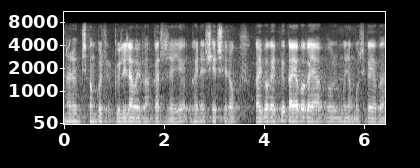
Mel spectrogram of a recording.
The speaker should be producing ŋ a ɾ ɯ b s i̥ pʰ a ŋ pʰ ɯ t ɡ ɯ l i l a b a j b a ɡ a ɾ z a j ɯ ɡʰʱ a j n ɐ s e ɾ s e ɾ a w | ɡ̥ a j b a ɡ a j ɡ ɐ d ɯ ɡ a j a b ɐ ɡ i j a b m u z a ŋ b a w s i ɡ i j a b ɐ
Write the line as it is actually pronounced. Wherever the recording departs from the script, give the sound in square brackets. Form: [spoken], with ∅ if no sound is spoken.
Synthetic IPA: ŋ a ɾ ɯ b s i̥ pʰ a ŋ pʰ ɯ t ɡ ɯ l i l a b a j b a ɡ a ɾ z a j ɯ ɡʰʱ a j n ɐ s e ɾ s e ɾ a w | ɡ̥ a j b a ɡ a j [b] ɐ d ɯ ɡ a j a b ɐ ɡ [a] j a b m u z a ŋ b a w s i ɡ [a] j a b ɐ

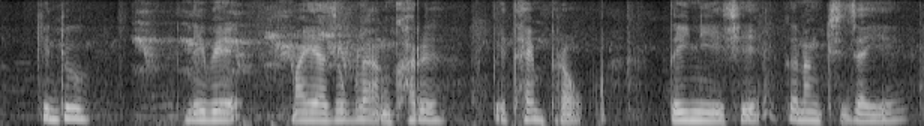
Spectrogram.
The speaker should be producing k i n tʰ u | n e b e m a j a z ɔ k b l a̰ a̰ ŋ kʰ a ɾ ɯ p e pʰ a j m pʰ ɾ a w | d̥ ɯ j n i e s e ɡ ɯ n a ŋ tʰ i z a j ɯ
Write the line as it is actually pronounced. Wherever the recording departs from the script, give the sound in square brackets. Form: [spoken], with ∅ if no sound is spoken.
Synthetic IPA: k i n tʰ u | n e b e m a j a z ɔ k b l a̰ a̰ ŋ kʰ a ɾ ɯ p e [tʰ] a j m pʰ ɾ a w | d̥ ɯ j n i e s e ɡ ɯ n a ŋ tʰ i z a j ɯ

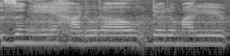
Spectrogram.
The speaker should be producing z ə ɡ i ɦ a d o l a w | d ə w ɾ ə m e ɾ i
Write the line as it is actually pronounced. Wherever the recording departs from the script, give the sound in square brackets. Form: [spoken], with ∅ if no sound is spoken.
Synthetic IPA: z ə [ŋ] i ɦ a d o [ɾ] a w | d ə [∅] ɾ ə m [a] ɾ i

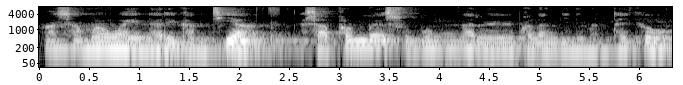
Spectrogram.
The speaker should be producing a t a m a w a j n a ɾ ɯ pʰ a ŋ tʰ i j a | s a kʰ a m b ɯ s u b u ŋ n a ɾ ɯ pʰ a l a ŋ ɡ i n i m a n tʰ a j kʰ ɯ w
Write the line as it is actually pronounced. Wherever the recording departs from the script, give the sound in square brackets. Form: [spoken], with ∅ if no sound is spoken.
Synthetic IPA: a [s] a m a w a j n a ɾ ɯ [kʰ] a [n] tʰ i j a | s a [pʰ] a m b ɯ s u b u ŋ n a ɾ ɯ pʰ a l a ŋ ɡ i n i m a n tʰ a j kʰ ɯ w

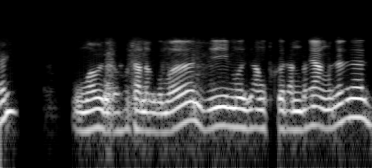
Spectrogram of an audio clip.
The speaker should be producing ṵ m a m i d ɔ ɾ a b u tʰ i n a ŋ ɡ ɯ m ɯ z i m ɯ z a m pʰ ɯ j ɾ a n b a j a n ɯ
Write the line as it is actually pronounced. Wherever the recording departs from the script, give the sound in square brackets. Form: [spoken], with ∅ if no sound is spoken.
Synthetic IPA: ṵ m a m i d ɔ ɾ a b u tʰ [a] n a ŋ ɡ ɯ m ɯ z i m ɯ z a [ŋ] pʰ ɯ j ɾ a n b a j a [ŋ] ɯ

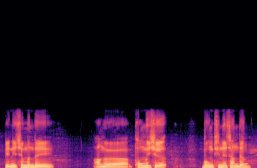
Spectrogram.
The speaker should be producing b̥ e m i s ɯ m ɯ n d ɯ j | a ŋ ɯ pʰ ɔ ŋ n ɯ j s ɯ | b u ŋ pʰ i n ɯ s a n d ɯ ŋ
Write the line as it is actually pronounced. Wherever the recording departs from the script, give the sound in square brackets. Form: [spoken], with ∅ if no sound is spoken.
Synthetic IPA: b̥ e [n] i s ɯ m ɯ n d ɯ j | a ŋ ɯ pʰ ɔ ŋ n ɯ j s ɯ | b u ŋ [tʰ] i n ɯ s a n d ɯ ŋ

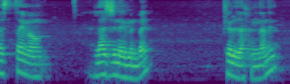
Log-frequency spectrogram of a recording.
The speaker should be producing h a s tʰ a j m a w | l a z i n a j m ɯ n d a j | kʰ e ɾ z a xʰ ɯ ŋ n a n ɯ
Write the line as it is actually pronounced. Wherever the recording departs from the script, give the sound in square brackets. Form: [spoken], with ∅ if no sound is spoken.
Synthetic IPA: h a s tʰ a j m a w | l a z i n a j m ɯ n [b] a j | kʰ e [l] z a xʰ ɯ ŋ n a n ɯ

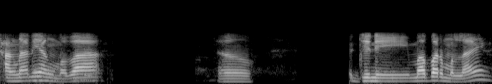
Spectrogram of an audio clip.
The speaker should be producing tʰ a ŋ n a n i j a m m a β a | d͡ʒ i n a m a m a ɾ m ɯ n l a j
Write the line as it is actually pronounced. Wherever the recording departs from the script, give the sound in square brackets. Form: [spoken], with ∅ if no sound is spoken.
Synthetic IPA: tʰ a ŋ n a n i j a [ŋ] m a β a | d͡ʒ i n [i] m a [b] a ɾ m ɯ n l a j

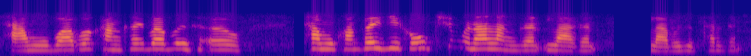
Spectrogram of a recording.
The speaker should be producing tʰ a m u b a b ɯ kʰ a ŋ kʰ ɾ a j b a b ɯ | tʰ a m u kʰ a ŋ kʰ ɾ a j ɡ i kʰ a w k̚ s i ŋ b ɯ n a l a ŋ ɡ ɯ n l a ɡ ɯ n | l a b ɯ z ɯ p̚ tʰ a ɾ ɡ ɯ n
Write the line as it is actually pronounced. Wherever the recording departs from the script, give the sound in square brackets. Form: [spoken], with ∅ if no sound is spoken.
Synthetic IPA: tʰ a m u b a b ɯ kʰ a ŋ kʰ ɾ a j b a b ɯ | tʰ a m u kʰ a ŋ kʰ ɾ a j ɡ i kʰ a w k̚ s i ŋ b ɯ n a l a ŋ ɡ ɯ n l a ɡ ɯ n | l a b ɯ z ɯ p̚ tʰ a ɾ ɡ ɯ n

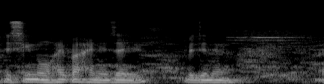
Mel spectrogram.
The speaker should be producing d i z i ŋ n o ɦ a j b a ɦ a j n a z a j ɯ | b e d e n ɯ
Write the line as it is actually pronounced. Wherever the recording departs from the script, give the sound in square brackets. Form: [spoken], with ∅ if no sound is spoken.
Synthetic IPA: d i [s] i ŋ n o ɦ a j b a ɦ a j n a z a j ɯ | b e d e n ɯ

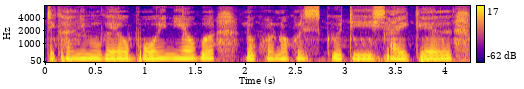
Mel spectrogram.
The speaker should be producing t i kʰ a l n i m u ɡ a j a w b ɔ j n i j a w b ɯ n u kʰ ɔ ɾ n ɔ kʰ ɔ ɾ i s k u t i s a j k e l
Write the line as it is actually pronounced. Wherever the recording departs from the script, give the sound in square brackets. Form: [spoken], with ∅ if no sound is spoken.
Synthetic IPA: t i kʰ a l n i m u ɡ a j a w b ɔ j n i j a w b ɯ n [ɔ] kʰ ɔ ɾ n ɔ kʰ ɔ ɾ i s k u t i s a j k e l

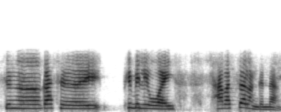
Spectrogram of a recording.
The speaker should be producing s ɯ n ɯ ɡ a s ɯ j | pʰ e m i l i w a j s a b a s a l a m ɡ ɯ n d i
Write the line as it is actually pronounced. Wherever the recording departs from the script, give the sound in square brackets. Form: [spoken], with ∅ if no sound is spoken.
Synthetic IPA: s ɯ [ŋ] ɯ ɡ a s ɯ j | pʰ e m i l i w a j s a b a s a l a [ŋ] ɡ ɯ n d [a]

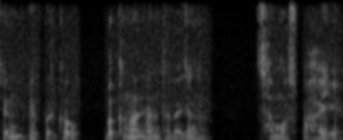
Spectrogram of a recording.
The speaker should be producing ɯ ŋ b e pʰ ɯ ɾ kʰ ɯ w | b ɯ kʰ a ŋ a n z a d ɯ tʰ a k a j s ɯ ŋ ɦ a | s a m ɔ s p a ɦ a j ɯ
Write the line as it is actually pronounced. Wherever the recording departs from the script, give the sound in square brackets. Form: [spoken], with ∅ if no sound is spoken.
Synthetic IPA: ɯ ŋ b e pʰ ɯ ɾ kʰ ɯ w | b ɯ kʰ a ŋ a n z a [n] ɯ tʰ a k a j [z] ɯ ŋ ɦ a | s a m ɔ s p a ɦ a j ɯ

